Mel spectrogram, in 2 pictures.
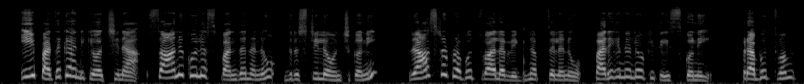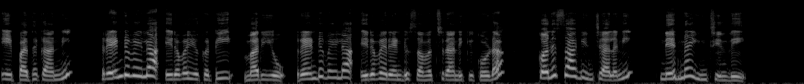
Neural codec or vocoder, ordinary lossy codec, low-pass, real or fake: vocoder, 44.1 kHz, 128 mel bands, Pupu-Vocoder; Opus, 64 kbps; 14.4 kHz; fake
